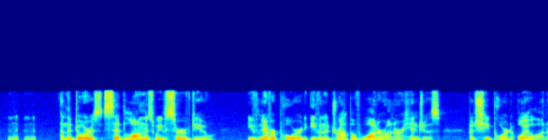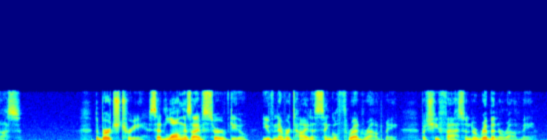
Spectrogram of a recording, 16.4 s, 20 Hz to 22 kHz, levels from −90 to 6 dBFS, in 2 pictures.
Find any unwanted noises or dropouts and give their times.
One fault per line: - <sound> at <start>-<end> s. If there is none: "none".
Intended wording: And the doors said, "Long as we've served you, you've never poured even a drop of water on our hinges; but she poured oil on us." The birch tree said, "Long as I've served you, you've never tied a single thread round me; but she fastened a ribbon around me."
- laugh at 0.1-0.5 s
